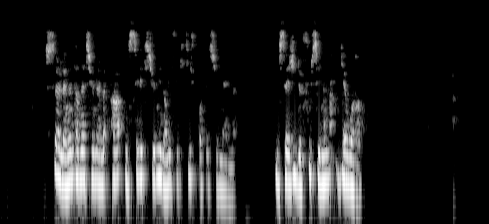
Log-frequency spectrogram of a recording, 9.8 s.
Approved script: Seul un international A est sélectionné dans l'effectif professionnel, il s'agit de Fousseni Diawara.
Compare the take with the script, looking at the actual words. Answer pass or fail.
pass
